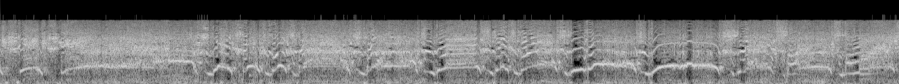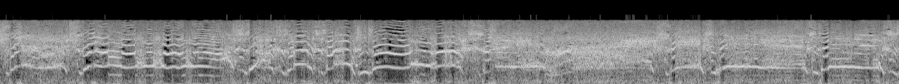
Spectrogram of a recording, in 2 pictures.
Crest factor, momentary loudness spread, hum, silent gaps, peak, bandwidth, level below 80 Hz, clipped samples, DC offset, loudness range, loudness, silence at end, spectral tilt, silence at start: 10 dB; 2 LU; none; none; 0 dBFS; 11 kHz; -34 dBFS; under 0.1%; 1%; 1 LU; -7 LUFS; 0 s; 0 dB/octave; 0 s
